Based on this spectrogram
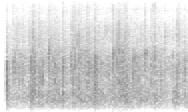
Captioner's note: nat of cheering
